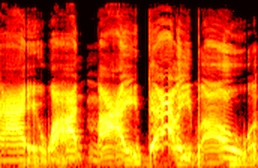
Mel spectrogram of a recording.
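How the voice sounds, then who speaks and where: A man shouts in a put-on character voice. He sounds raspy and growling. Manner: growling, menacing.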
